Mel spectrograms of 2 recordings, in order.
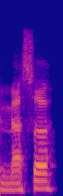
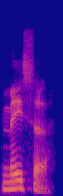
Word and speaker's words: Mesa: So I I'm offended when I hear people say Mesa. I'm offended. that's not how it's said. There aren't two S's. It's Mesa.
